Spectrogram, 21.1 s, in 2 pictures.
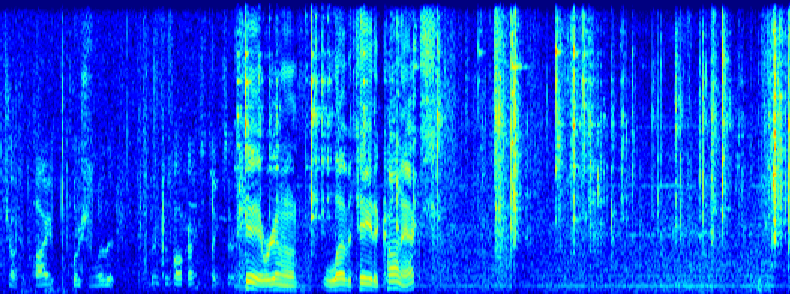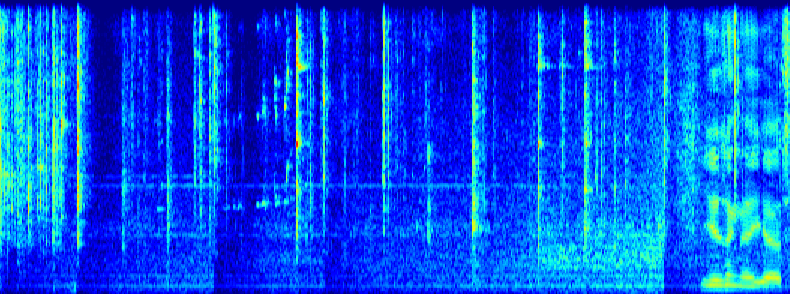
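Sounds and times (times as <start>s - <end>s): steady low hum: 0.0s - 21.0s
chain clinking and rattling on metal: 3.2s - 13.6s.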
